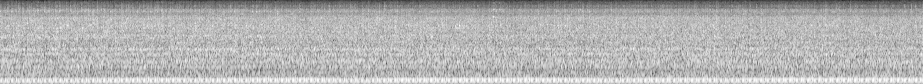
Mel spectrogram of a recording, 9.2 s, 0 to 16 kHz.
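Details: John Deere E140 riding mower running after water-contaminated fuel was treated with Phaser 3000 and the starter replaced. Steady, even small-engine hum with no misses or knocks; healthy.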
